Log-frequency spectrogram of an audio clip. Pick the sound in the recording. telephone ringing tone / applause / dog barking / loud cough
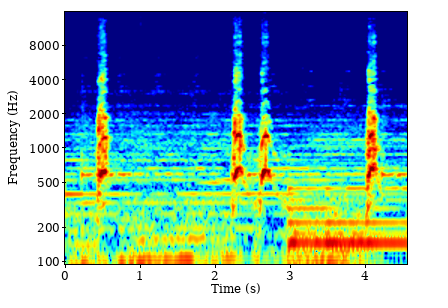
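dog barking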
